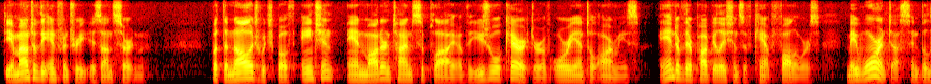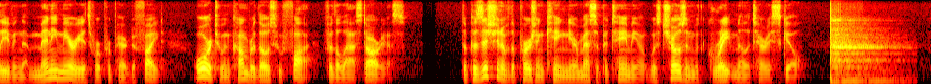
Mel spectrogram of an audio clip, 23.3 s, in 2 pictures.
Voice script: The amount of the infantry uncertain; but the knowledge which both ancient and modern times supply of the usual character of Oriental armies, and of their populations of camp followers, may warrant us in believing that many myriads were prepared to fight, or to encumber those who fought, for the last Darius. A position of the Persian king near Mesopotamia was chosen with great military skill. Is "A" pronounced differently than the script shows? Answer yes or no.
yes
